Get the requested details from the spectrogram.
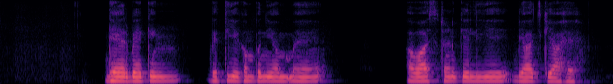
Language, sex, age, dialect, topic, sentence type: Hindi, male, 18-24, Marwari Dhudhari, banking, question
